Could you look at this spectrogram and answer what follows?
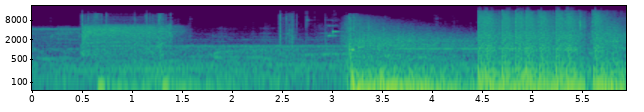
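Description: Gunfire from a weak gun in the video game Fallout 4, heard as quick rattling bursts of rapid shots separated by short gaps, loud and close against a faint humming game background.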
